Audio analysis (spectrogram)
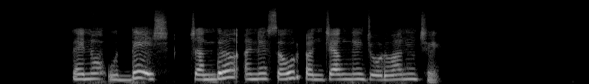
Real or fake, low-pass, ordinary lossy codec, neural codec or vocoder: fake; 14.4 kHz; none; codec, 44.1 kHz, 2.6 kbps, DAC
